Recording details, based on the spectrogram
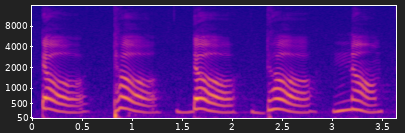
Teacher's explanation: मूर्धन्य वर्ण प्रकारा मध्ये ट वर्ग ट ठ ड ढ न आपण जेव्हा त्यांचा उच्चार करत आहोत तेव्हा आपली जीभ ट्विस्ट होत असेल आणि ती मुर्धा टच होत है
